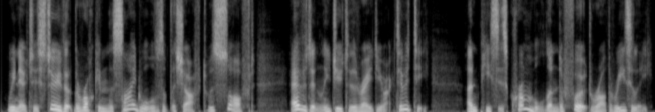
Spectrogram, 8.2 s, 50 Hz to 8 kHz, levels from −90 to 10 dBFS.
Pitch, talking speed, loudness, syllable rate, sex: 185 Hz, 200 wpm, -20 LUFS, 5.9 syllables/s, female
